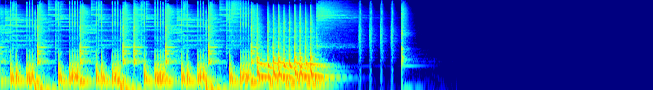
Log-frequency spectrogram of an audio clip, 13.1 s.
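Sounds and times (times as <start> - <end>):
jungle drum beat: 0.0 - 8.3.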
